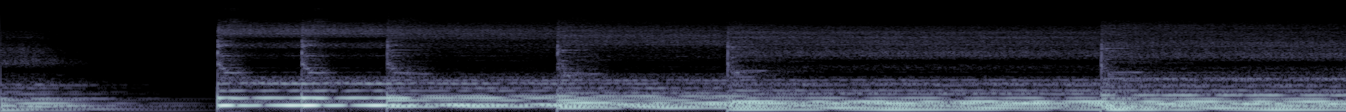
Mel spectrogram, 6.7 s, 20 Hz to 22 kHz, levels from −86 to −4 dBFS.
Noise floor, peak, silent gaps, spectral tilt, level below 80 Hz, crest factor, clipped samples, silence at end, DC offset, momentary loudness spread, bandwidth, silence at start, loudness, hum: -57 dBFS; -10 dBFS; none; -8.5 dB/octave; -62 dBFS; 16 dB; under 0.1%; 0 s; under 0.1%; 8 LU; 9.2 kHz; 0 s; -26 LUFS; none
